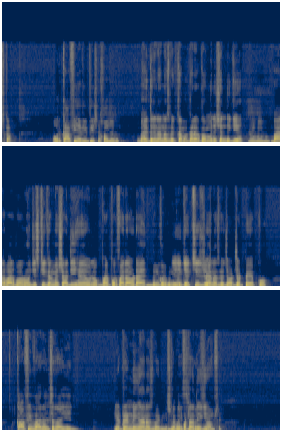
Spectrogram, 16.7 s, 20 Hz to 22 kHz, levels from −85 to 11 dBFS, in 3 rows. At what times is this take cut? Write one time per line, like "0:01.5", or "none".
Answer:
0:09.7

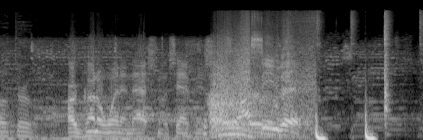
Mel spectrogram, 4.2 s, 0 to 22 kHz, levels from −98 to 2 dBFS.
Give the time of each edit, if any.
0:03.2

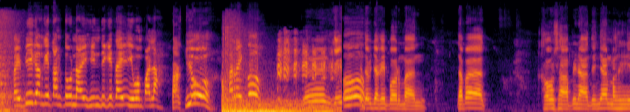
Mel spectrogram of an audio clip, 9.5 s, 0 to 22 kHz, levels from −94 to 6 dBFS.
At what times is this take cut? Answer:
0:05.1

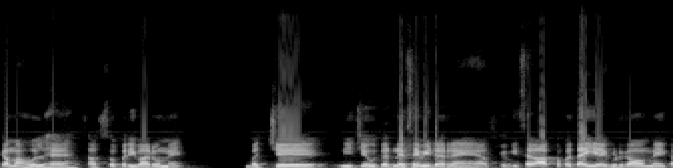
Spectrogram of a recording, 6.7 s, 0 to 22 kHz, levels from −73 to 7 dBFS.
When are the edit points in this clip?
none

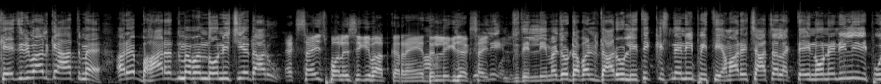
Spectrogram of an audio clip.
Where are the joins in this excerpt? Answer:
none

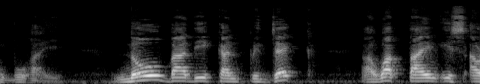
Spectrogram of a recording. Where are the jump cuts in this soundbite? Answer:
none

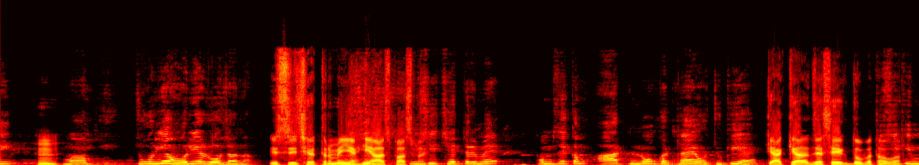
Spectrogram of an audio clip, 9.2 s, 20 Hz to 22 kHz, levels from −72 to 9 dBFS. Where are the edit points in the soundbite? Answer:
none

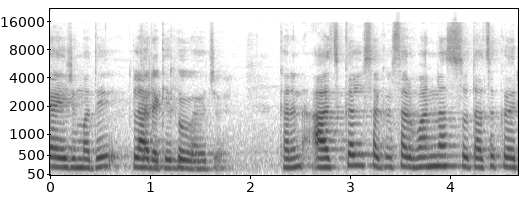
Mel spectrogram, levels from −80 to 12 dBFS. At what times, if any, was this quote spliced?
none

